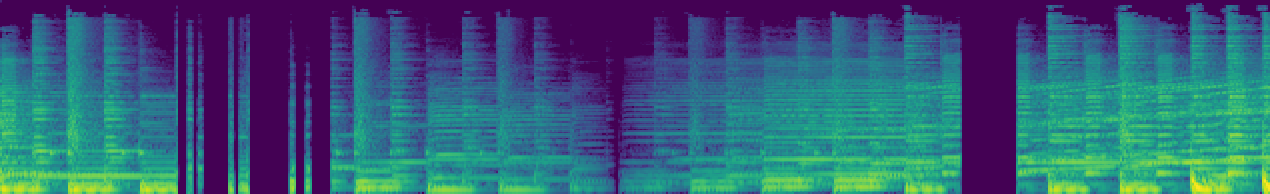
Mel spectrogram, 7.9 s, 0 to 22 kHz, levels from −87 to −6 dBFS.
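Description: A digital broadcast dropout: the receiver stopped getting valid frames and muted until good ones returned. Between 1.10 and 2.07 s the sound cuts out in several short holes, the longest 256 ms, each with a quick 8 ms fade. A single 352 ms silence follows at 5.99 s.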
